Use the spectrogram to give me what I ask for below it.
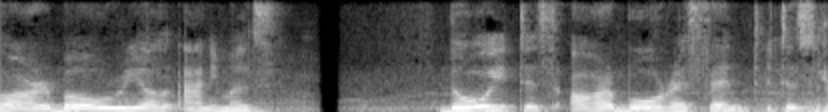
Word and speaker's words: arborescent: Though it is arborescent, it is wrong. My pronunciation, if I will read arborescent, but it is arbor. Arborescent, arborescent, and R is silent, arborescent in British, which means resembling a tree in growth or appearance.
